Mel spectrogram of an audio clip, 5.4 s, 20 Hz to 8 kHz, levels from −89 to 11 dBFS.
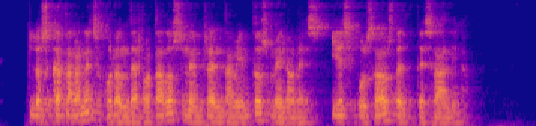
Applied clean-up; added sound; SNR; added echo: neural mask model DeepFilterNet 3.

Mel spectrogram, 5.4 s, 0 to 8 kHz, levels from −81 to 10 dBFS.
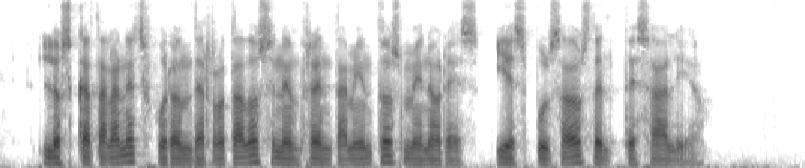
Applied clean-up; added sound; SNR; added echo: none; none; none; none.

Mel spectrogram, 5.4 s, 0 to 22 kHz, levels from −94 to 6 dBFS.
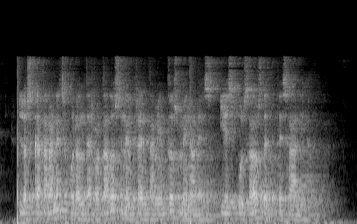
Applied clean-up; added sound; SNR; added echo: none; Fireworks; 17 dB; reverberation time 0.8 s.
